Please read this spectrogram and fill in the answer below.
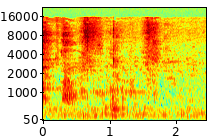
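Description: Near silence, with a few faint, short rustles of a glossy saree catalogue page being turned.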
